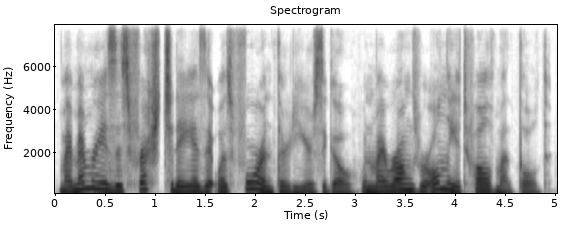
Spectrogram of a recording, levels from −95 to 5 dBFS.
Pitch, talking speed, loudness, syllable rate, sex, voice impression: 235 Hz, 275 wpm, -16 LUFS, 6.4 syllables/s, female, feminine, slightly adult-like, cute, friendly, slightly sweet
